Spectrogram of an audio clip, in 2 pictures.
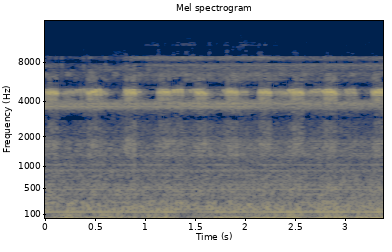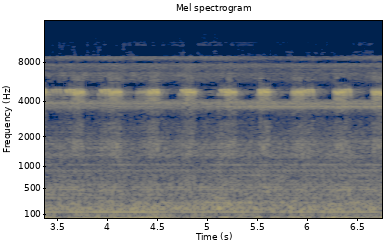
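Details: Grass insects trill in high, evenly spaced pulses close to three per second, a steady chorus over quiet low background hum.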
